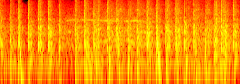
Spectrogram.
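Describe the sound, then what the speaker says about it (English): Rapid machine gun fire in eastern Ukraine at dawn, a long loud unbroken stream of closely spaced bursts heard near and alone. "The sound of bullets was deafening as they flew out in flaming arcs, lighting the dawn sky of Slavyansk"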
